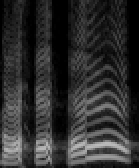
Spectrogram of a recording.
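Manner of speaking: loud, high burst of laughter; a big delighted laugh; overjoyed laughing out loud; joyful laugh. Real, not acted. Joyful laugh after quote.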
